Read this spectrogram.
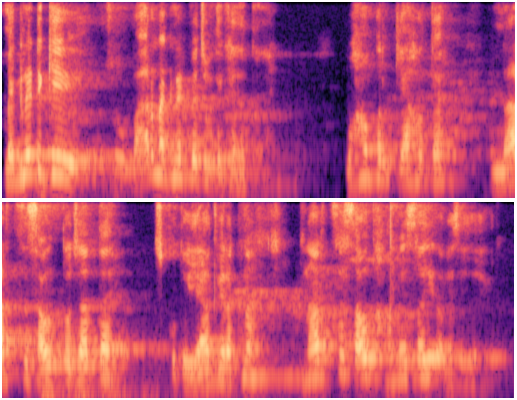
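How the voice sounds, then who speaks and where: A man with an Indian English accent teaches a science class in Hinglish, repeating key points and quizzing his students. His voice sits high, with lively intonation, a moderate pace and a warm tone. The room is echoey, with faint ambience.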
